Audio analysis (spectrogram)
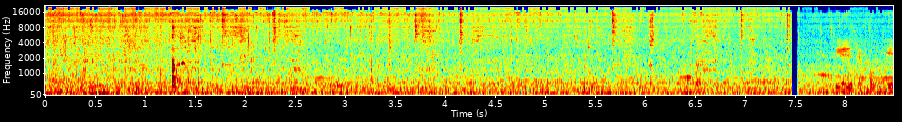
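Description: Onions frying in a pan in a home kitchen while a breakfast curry is made, giving a steady close sizzle with scattered scrapes and clicks from stirring throughout.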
